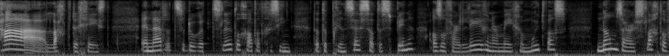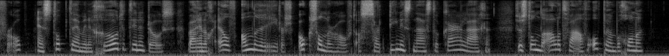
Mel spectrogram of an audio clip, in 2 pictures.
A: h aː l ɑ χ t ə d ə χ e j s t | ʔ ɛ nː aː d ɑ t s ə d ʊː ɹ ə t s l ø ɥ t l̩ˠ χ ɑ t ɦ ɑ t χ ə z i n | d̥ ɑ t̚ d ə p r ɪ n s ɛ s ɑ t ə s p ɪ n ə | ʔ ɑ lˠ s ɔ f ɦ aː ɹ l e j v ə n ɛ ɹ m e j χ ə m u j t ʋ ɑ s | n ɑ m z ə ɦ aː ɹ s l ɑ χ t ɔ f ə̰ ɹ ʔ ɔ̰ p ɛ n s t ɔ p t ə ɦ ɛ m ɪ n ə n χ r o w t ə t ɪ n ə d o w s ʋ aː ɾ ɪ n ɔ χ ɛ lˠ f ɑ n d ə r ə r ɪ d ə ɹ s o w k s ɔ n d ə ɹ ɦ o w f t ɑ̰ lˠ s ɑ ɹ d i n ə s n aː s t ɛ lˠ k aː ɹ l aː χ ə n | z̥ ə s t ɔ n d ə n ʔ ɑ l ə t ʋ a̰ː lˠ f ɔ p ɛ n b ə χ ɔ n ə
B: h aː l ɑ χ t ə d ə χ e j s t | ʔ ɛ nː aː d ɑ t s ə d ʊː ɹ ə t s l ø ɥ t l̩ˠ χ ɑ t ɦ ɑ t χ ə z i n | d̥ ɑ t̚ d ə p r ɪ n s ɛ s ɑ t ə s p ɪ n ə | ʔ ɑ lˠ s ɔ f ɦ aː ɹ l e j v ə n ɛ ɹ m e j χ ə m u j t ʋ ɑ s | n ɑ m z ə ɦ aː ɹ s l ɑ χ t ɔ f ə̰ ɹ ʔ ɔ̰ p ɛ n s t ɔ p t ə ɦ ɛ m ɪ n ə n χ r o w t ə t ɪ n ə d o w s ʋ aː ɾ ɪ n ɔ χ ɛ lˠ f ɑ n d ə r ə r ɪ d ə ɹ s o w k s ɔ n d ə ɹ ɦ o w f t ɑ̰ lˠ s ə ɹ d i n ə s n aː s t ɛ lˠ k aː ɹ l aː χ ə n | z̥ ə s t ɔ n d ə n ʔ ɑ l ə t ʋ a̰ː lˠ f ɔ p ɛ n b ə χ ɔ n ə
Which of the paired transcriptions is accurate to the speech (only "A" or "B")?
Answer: A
